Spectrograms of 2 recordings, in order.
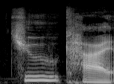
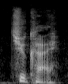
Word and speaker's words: Czukay: Uh Chu Kai, I think is how he says it. It's it's a Polish name, but it's I guess pronounced in a Germanic way cuz he's of Polish descent apparently, but German.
